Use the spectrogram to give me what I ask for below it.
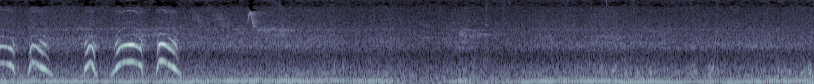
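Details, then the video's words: A California Quail gives four quick, arching, nasal notes in under two seconds, then falls silent over a steady low mechanical hum. "Canto de codorniz californiana"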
